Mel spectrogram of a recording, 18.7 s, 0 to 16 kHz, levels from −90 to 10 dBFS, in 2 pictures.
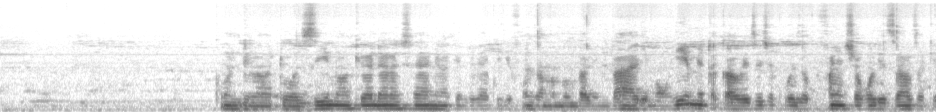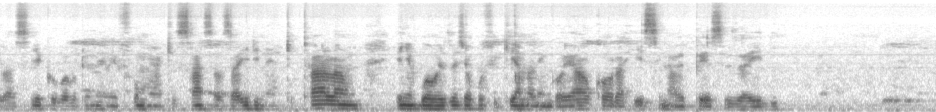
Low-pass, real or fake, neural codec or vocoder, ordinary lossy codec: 14.4 kHz; fake; vocoder, 48 kHz, 128 mel bands, Vocos; MP3, 96 kbps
